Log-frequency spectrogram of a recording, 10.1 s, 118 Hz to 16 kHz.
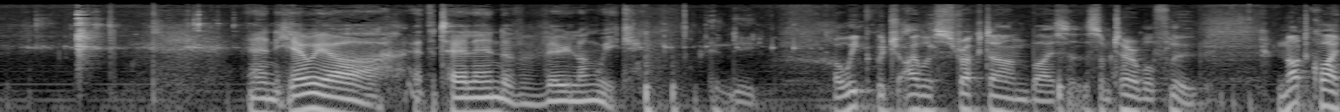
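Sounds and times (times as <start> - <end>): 
glasses clinking in a whiskey toast: 0.0 - 2.6, 4.6 - 8.3
speech: 1.8 - 10.0.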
